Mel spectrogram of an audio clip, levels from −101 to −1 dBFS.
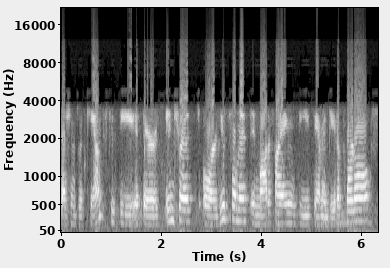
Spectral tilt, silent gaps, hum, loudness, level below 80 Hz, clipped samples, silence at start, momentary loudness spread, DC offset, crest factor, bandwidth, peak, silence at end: -3 dB/octave; none; none; -9 LUFS; -48 dBFS; 2%; 0 s; 8 LU; under 0.1%; 10 dB; 12.5 kHz; 0 dBFS; 0.15 s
